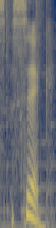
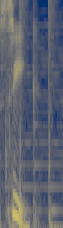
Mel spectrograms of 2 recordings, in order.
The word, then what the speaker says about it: Sikh: The Punjabi language pronounces the word as sik and in the US it is pronounced seek.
